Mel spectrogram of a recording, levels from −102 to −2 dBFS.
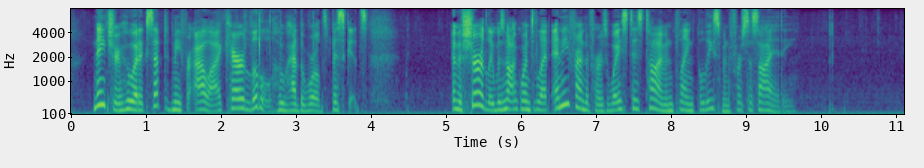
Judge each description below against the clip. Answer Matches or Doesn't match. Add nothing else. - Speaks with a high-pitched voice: Matches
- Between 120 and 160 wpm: Doesn't match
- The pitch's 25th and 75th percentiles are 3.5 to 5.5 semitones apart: Matches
